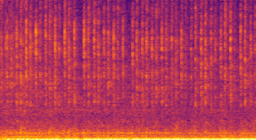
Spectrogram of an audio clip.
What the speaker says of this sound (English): I'll actually bring the throttle up so you can see it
